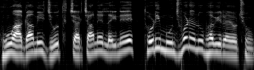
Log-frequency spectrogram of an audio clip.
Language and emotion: Gujarati, fearful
